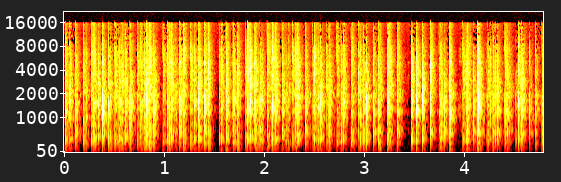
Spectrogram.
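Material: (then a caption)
Cardboard. Long pink nail tips tap rapidly on a hollow, long light-blue "multi-tasker" paperboard makeup brush box held in both hands. A fast, continuous run of dry, clicky taps sounds papery in the midrange, with almost no low end. Each tap dies away almost instantly.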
